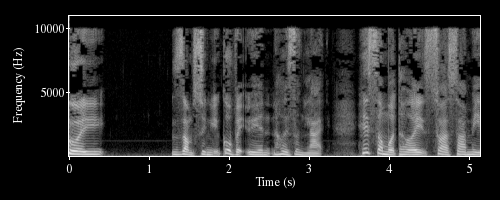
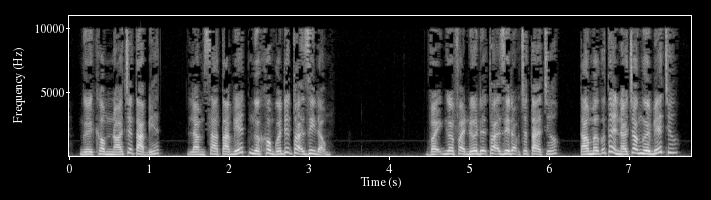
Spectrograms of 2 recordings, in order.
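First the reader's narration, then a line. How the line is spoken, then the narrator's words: Angry. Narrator (Vietnamese): Vệ Uyên giận dữ nói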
